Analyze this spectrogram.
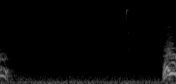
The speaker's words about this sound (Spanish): pero seguramente no se imaginaron que se trataba la amistad eh, de un perro, evidentemente estamos escuchando un perro.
